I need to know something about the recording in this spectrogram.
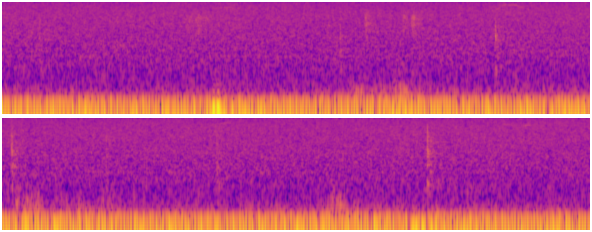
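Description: Steady low electrical hum with hiss, and faint scattered taps of a stylus on an interactive touchscreen board as small circles are drawn, about half a dozen over the stretch.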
